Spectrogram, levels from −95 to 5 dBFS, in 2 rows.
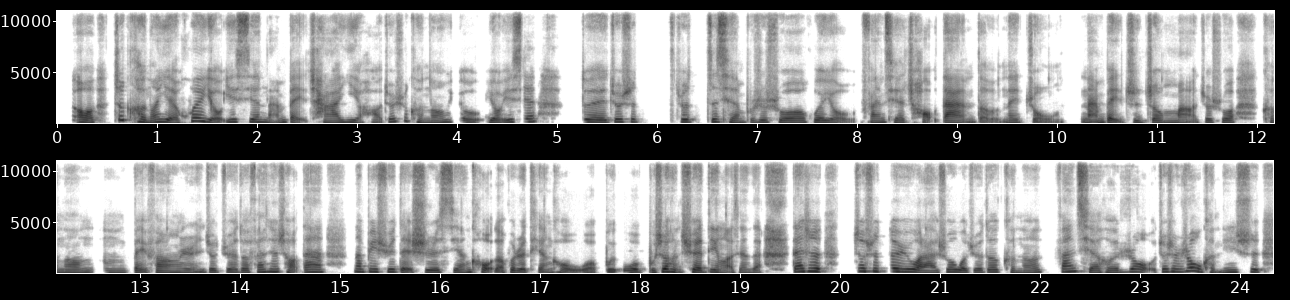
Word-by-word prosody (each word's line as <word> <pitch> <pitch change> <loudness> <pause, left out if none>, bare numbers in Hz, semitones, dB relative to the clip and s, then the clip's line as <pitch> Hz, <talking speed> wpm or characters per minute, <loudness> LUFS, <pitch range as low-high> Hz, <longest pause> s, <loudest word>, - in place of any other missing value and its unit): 哦， 205 - +4 0.2
这 410 - +2
可 250 - +2
能 210 +4 +2
也 230 -9 +4
会 310 - +3
有 - - +2
一 235 +1 0
些 240 0 +1
南 215 -2 -2
北 220 0 -3
差 195 0 -2
异 205 0 -1
哈， - - -8
就 260 +1 -2
是 285 +3 -7
可 225 -9 -4
能 170 +3 -3
有 160 -4 -3
有 180 -4 +1
一 220 - +1
些 270 +3 -1 0.4
对， 220 -3 +3
就 250 +4 +2
是 250 0 -1 0.4
就 235 - +1 0.2
之 250 - +2
前 200 -6 -1
不 190 0 -8
是 205 +1 -2
说 195 -1 +1
会 205 -1 +1
有 175 -3 -4
番 190 0 -3
茄 185 -3 -2
炒 - - -1
蛋 185 -3 +2
的 - - -7
那 165 -1 -4
种 - - -6 0.2
南 185 - 0
北 190 -4 +2
之 175 - -4
争 175 +1 -1
嘛。 170 -1 -2
就 175 - -4
是 - - -10
说 180 -1 -1 0.2
可 180 - -5
能， 165 +4 -2
嗯， 170 -1 -5
北 170 -5 -1
方 185 0 -1
人 180 -2 -3
就 175 0 -1
觉 165 -2 -2
得 180 +1 0
番 225 +4 +1
茄 255 0 +4
炒 260 - -1
蛋， 230 +1 +2 0.3
那 260 -1 +2
必 260 0 +1
须 245 0 +1
得 - - +1
是 200 -2 +2
咸 180 -2 -2
口 210 - +2
的 - - 0
或 205 - +1
者 165 -3 +3
甜 155 -1 -5
口， 170 -5 -2
我 - - -2
不 155 -1 0
我 180 -3 +4
不 170 - -7
是 265 +8 +8
很 245 -4 +4
确 220 -4 +5
定 210 +1 -1
了 - - -2
现 165 -1 -6
在。 175 - -4 0.3
但 275 +1 +5
是 290 -1 +6 0.3
就 295 - +2
是 290 0 +2
对 290 -1 +4
于 255 - +4
我 240 -4 +8
来 175 -1 +1
说， 230 +4 0
我 210 -4 +5
觉 180 0 -2
得 225 +3 0
可 195 - -7
能 175 +4 -3 0.2
番 270 0 +3
茄 195 -10 0
和 190 -1 -2
肉 240 +3 0
就 260 - +2
是 270 - +2
肉 310 +2 +4
肯 - - -4
定 200 +2 0
是， 230 +1 -1
200 Hz, 265 characters per minute, -23 LUFS, 180-240 Hz, 0.4 s, 是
